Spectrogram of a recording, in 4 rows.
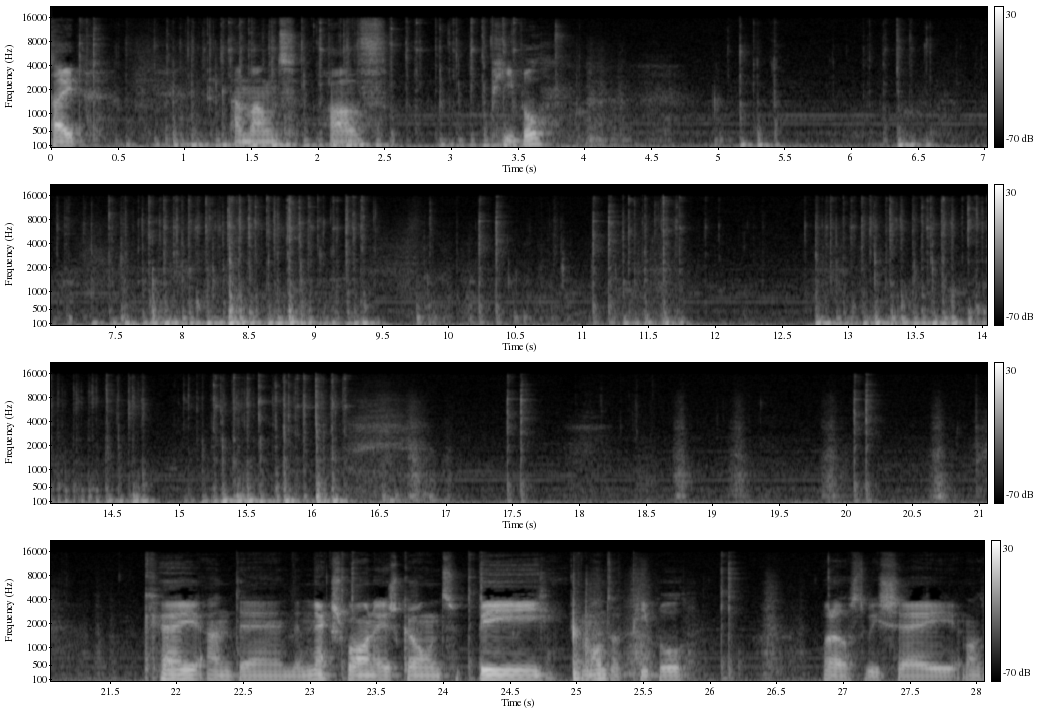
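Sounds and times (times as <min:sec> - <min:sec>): typing on computer keyboard: 0:00.2 - 0:03.5, 0:05.0 - 0:05.5, 0:06.1 - 0:09.5, 0:11.1 - 0:11.9, 0:12.7 - 0:16.3.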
